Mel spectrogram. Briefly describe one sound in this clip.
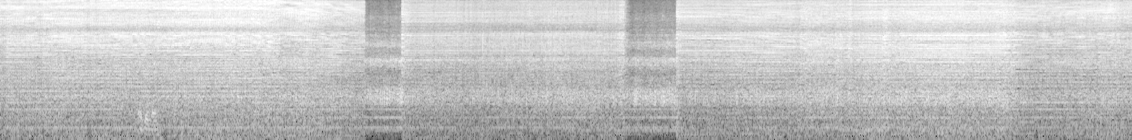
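An electric spark crackles and hisses steadily.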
